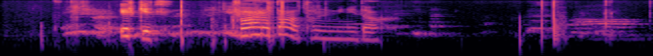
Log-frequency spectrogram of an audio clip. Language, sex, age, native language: Icelandic, male, 11, Icelandic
